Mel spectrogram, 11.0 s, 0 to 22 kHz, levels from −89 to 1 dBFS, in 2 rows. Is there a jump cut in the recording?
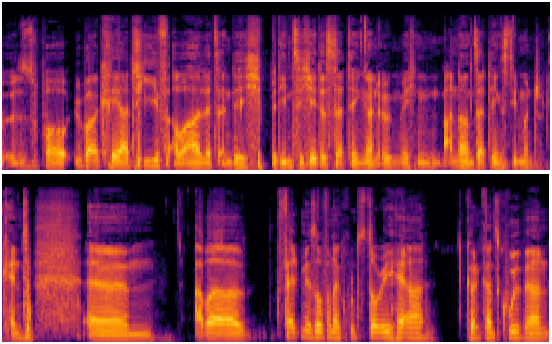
no; 0 cuts

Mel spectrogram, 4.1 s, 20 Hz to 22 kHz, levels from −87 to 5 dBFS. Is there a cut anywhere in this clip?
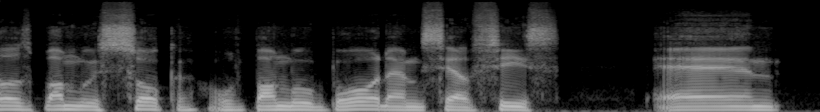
yes; 1 cut; at 2.1 s

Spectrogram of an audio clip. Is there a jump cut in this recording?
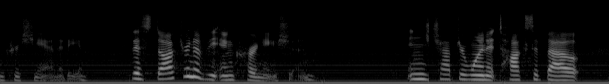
yes; 2 cuts; at 1.3 s, 4.3 s

